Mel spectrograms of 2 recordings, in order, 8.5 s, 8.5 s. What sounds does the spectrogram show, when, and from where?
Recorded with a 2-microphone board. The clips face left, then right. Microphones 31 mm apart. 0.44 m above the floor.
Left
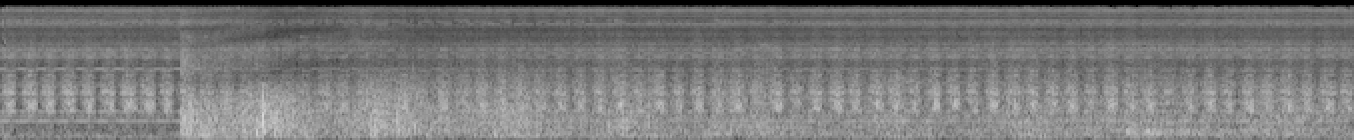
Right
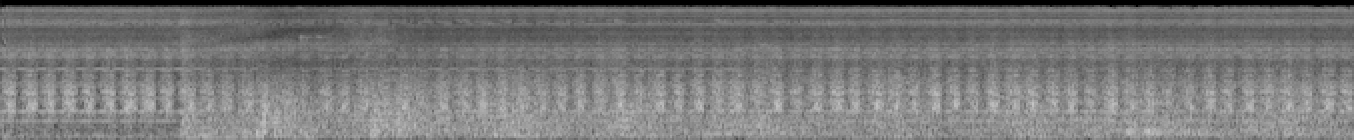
1.1 s footsteps: 60° left (ahead or behind), 0.8 m; by 8.4 s 20° left (ahead or behind), 11 m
